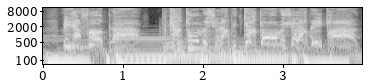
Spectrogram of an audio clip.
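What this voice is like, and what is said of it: Whispered shouting. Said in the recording (French): “crier sur l'arbitre, mais en chuchotant”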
